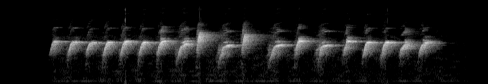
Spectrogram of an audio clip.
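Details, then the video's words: Young lesser green leafbird singing hard. Four seconds of rapid, repeated chirping upslurs, with several higher, brighter accented notes woven through the steady run. The setting is otherwise silent. "Cucak ijo muda super gacor"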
